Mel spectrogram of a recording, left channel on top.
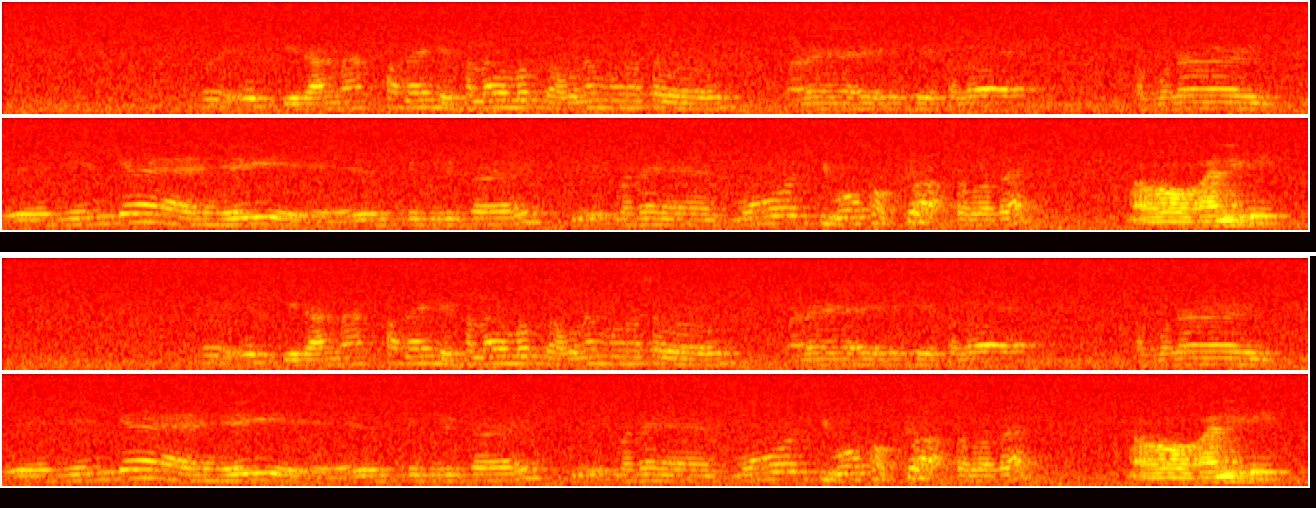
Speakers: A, on the left; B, on the right.
A: এই কেদাৰনাথ ফালে সেইফালে অলপ যাবলৈ মন আছে বাৰু মানে সেইফালৰ আপোনাৰ মেইনকে হেৰি কি বুলি কয় মানে মোৰ শিৱ ভক্ত- আচলতে-
B: অ হয়
A: সেই
B: নেকি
